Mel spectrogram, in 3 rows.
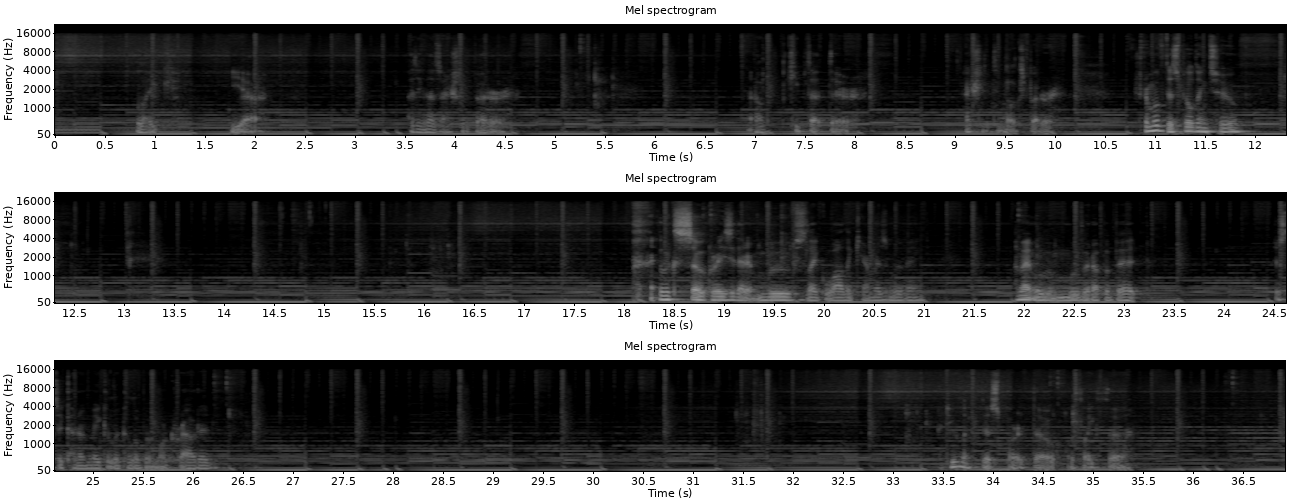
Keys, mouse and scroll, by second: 5.2 g, 7.3 space, 10.2 right click, 10.7 click, 11.7 middle click, 12.5 r, 13.5-13.9 middle drag, 14.5 shift+click, 15.6 middle drag, 16.1 r, 19.1-21.9 middle drag, 19.4 g, 21.9 r, 26.3 g, 30.7 scroll down 1, 30.9 middle click, 31.4 g, 33.1 r, 34.7 g, 36.7 g.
